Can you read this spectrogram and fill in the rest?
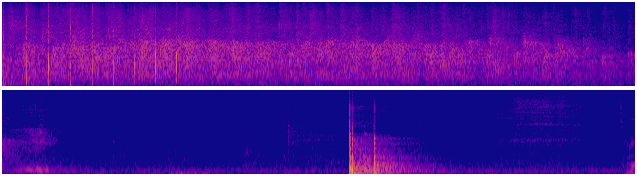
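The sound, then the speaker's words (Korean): A church audience gives a big round of applause to welcome a missionary, with dense steady clapping for about six seconds before it fades out. Quiet follows, then a sharp thump with brief rustling. “우리 선교사님 오랜만에 뵙는 거니까 우리 만날 때 우리 오실, 모실 때 큰 박수로 환영했으면 좋겠습니다.”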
